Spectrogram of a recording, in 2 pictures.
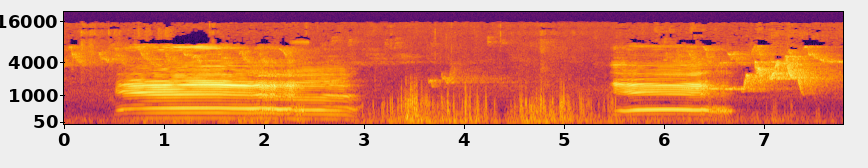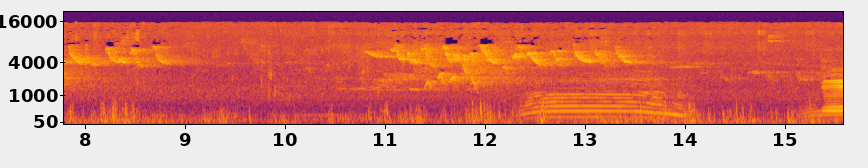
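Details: Tame cattle fattened by grazing freely on a wide open village pasture, a herd lowing: a long loud moo, a shorter second moo, then a softer drawn-out one, with rustling, thuds and faint bird chirps between calls.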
